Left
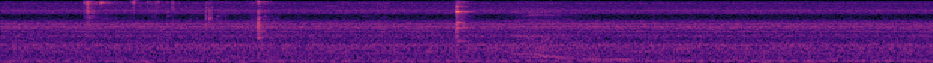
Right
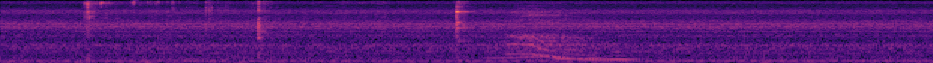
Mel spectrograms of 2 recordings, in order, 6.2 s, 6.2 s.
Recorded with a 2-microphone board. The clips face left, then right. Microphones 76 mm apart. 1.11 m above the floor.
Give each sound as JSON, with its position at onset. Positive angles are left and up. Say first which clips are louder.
{"t": 0.6, "sound": "keys jangling", "louder": "left 1 dB", "side_deg": -60, "distance_m": 0.6}
{"t": 3.2, "sound": "a gasp", "louder": "right 3 dB", "side_deg": -70, "distance_m": 1.9}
